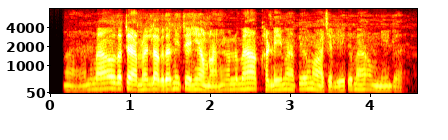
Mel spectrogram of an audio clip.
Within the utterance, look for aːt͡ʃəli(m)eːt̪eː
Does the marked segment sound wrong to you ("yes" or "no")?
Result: yes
